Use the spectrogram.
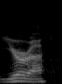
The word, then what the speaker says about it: URA: I hope I pronounced it right. Yura.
